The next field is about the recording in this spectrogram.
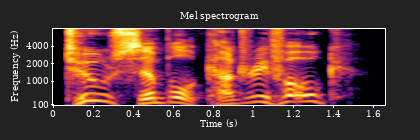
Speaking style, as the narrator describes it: cried Ellery

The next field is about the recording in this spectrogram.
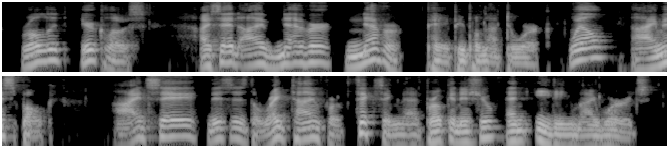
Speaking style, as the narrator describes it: Geisek softly replied

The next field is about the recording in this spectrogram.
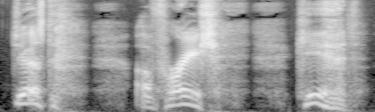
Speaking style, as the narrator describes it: Hod Abrams panted

